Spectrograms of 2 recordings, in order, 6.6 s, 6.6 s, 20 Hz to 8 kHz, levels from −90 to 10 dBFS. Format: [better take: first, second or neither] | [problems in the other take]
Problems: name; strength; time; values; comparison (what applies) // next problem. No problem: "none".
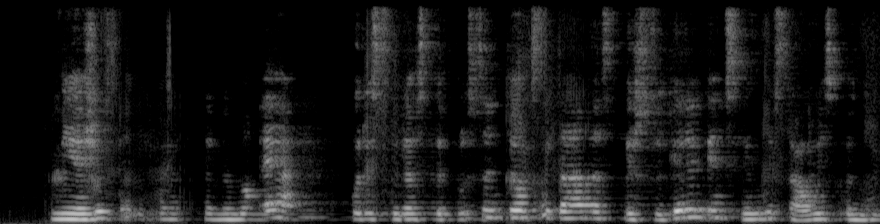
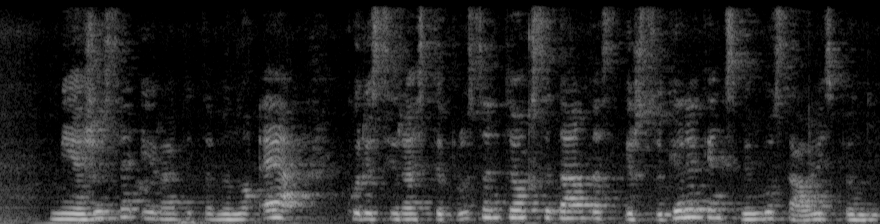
second | noise reduction (neural mask model DeepFilterNet 3)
